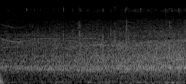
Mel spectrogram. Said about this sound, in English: So with that being said, let me get him a round of applause with the same effects that he has. Let's go.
